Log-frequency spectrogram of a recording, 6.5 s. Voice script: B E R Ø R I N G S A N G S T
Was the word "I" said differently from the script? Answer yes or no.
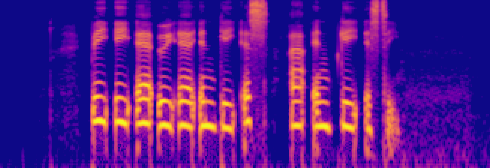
yes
